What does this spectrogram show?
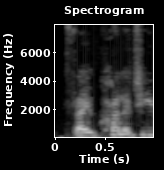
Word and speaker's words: psychology: Psychology phonetically starts with the sound P. It phonetically starts with the sound P, but it reads psychology, which when you listen to it starts with the sound S, which is not what you see when you read.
